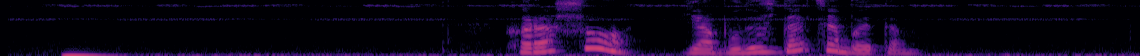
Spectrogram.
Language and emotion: Russian, positive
